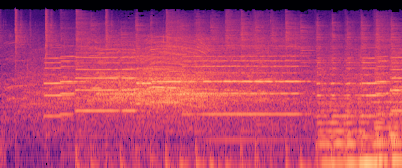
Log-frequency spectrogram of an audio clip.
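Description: Live band beginning a slow song's instrumental introduction: sustained chords come in about a second in over audience applause, and a bass line joins near the end.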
